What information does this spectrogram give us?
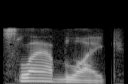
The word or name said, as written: slablike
